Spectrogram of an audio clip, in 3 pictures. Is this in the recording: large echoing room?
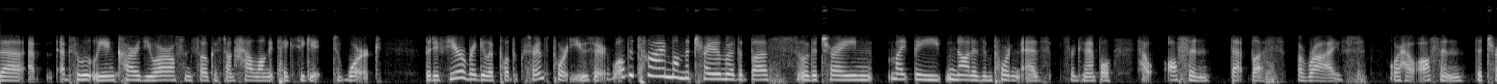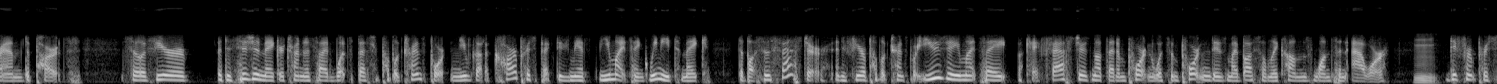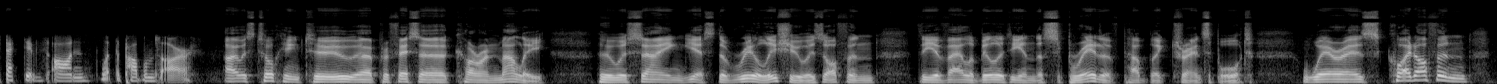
no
